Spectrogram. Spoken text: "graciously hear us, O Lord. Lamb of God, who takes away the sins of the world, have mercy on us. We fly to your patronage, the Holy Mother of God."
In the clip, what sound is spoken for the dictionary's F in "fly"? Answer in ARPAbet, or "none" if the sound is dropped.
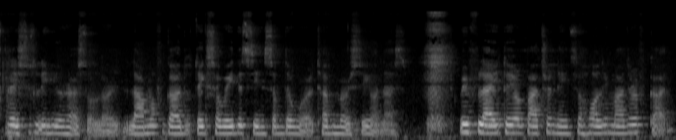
F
